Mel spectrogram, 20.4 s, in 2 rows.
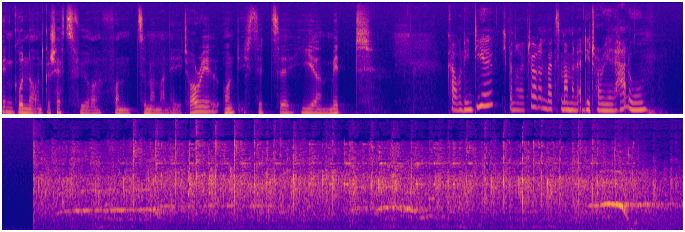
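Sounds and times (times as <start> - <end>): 
speech: 0.0 - 5.6, 6.7 - 9.9
audience applause: 10.7 - 20.4.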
